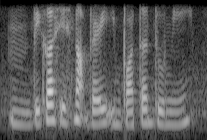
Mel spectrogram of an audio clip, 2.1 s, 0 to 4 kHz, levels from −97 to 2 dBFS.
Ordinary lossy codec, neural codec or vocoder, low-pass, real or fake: none; none; 3.6 kHz; real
